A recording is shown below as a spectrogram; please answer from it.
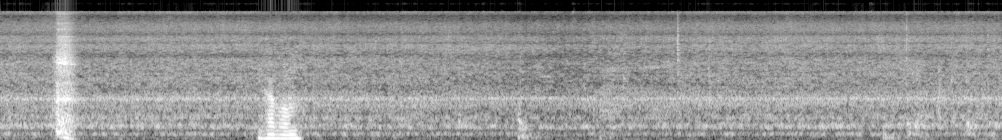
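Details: Asian honey bee colony being taken from its nest beneath the roof of a little field hut, five combs in all; a continuous droning hum runs throughout, broken by two sharp clattering knocks near the start.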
